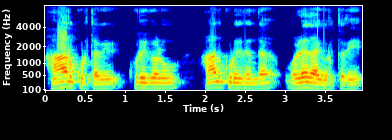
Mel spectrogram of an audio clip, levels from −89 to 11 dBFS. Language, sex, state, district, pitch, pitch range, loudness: Kannada, male, Karnataka, Bijapur, 135 Hz, 130-145 Hz, -17 LUFS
